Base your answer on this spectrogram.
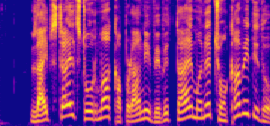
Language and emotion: Gujarati, surprised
